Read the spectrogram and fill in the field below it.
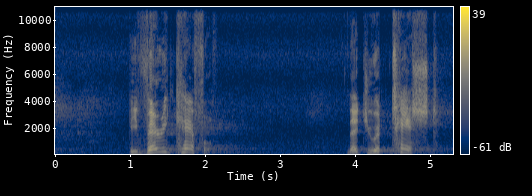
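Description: An elderly man preaches emphatically through a microphone.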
